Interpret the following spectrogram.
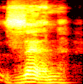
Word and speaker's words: Zen: Chan uh which when the Japanese brought Buddhism into from China Japan they pronounced Chan as Zen and that's where we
